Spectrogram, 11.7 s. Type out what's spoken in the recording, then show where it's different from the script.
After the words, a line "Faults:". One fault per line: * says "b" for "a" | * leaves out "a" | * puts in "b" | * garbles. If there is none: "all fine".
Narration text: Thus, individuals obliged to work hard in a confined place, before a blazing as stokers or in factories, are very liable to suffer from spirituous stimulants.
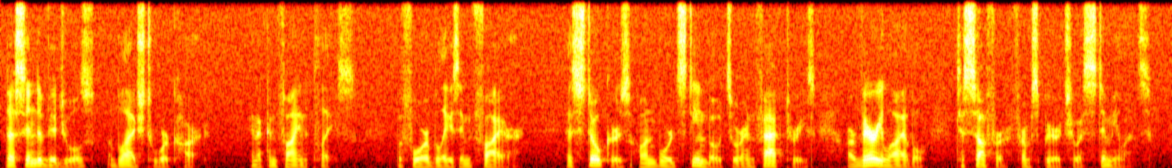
Thus, individuals obliged to work hard in a confined place, before a blazing fire, as stokers on board steamboats or in factories, are very liable to suffer from spirituous stimulants.
Faults:
* puts in "fire"
* puts in "on board steamboats"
